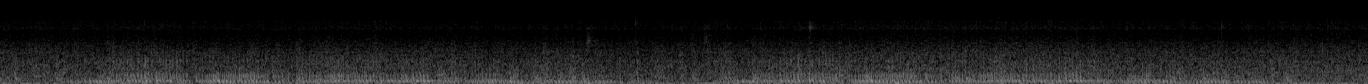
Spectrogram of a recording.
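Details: On a rainy night, a cat keeps up a soft, low continuous purr, pulsing with each breath in and out, while rain patters steadily in the background.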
